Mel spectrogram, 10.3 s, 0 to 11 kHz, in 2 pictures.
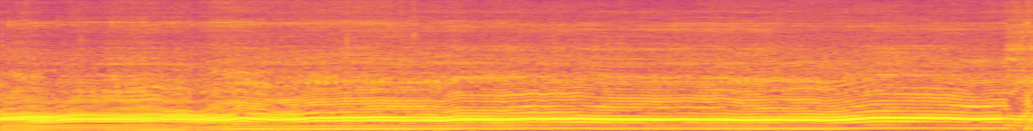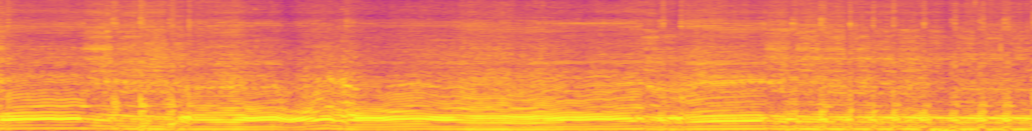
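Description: A loud two-stroke engine on a 52-year-old Suzuki TS185 dirt bike revs continuously, its pitch climbing and dropping as the throttle is worked, close up and buzzing.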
